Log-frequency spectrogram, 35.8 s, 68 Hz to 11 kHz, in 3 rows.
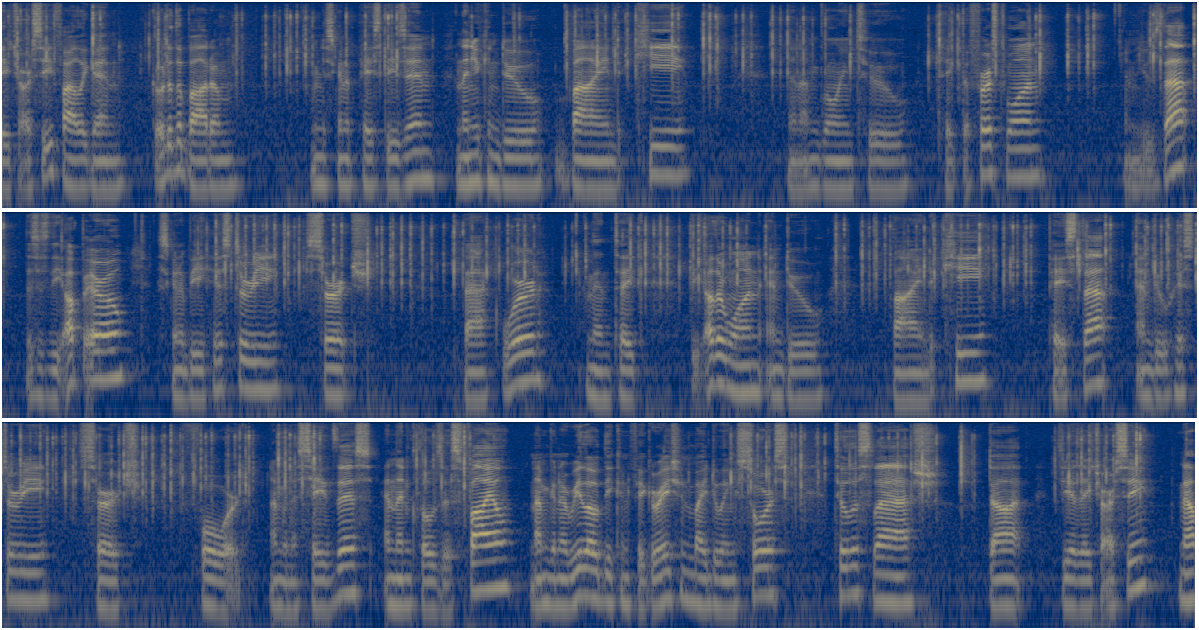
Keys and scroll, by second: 0.0-1.0 typing, 1.1 Return, 2.1-12.0 typing, 5.2 Return, 13.7-28.8 typing, 20.4 Return, 31.0-35.5 typing, 35.6 Down.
